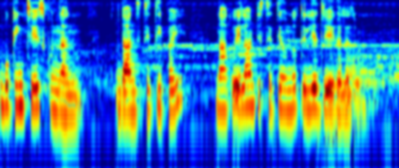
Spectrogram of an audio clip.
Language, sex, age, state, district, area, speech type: Telugu, female, 18-30, Telangana, Nizamabad, urban, spontaneous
